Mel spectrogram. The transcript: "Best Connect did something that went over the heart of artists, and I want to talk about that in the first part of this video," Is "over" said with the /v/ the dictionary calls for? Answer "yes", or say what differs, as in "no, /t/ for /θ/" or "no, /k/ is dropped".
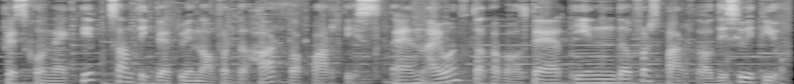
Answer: no, /f/ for /v/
